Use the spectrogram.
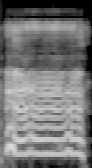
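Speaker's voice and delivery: sudden loud angry shout; explosive chef scream; ramsay yell. Acted. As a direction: bark it out like a furious chef. Gordon Ramsay yells at someone.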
